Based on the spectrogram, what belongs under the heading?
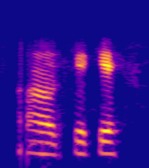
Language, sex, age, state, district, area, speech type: Manipuri, female, 18-30, Manipur, Senapati, rural, conversation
